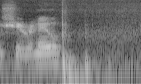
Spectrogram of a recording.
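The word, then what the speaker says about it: Sirene: how in the dub they couldn't decide how to pronounce siren's name so they just stuck with the Japanese pronunciation shiranu I have to admit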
